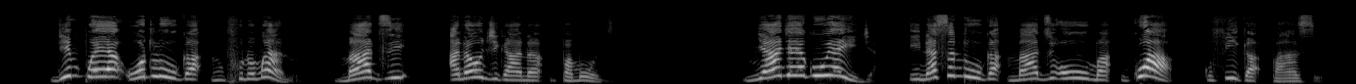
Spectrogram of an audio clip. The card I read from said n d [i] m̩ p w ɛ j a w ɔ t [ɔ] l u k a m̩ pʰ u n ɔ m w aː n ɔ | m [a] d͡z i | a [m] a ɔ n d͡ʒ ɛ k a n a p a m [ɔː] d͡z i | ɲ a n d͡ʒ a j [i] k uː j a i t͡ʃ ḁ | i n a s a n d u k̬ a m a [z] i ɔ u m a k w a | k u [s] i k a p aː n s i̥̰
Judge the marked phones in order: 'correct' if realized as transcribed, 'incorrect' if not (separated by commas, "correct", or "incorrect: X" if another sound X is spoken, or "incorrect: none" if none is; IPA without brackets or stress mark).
correct, incorrect: u, correct, incorrect: n, correct, incorrect: a, incorrect: d͡z, incorrect: f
